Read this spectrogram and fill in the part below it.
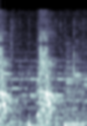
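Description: A dog in the game Castlevania: Symphony of the Night gives two short yipping barks, close and moderately loud over game sound.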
